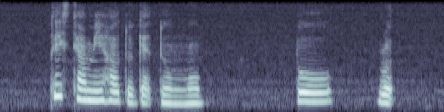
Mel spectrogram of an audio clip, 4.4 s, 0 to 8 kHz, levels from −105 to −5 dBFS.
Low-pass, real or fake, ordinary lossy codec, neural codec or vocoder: 7.2 kHz; fake; none; codec, 16 kHz, 16 kbps, FreqCodec, smaller model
